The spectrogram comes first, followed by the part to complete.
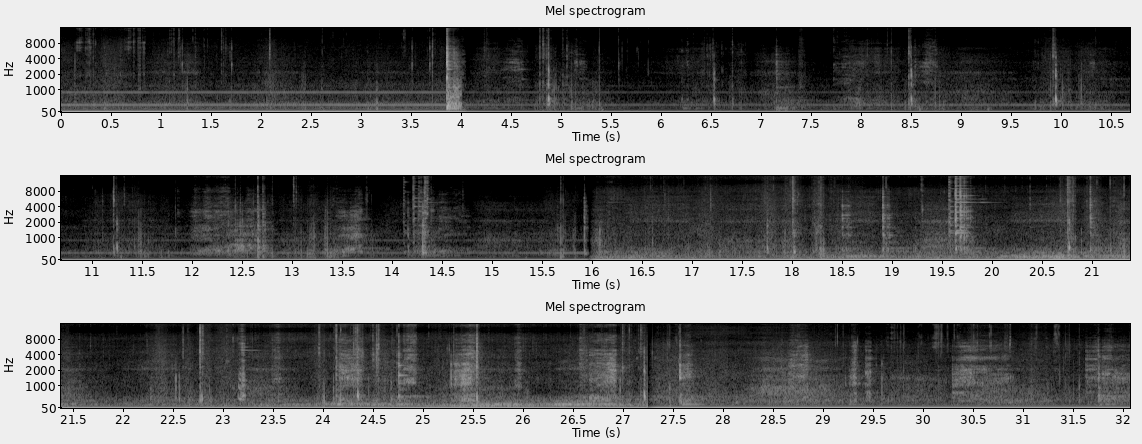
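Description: A steady hum for the first few seconds, then a chef's knife cutting pollock into chunks on a wooden cutting board, with scattered knocks of the blade on the board. In the second half, clinks of steel dishes and a tray over a steady hiss.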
